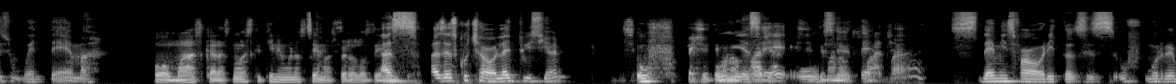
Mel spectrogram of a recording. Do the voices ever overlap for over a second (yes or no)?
yes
